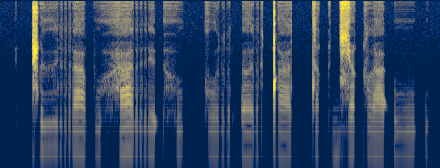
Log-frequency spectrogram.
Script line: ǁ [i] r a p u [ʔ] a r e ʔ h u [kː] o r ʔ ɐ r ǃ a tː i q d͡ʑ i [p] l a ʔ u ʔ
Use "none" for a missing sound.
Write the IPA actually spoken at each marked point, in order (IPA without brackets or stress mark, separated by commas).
ɨ, h, kː, q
